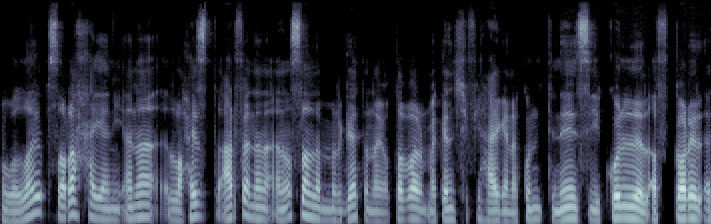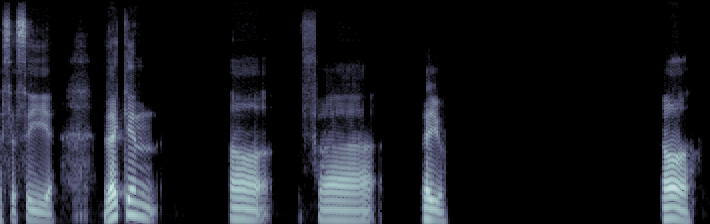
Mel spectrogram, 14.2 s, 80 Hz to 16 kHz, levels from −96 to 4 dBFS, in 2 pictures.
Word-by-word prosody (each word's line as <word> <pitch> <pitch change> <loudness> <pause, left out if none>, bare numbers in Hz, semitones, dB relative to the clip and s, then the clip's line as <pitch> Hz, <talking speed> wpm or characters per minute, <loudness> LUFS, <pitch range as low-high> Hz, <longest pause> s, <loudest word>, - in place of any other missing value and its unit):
والله 120 - -3
بصراحة 190 -5 -1
يعني 135 -1 -5
أنا 160 +2 -3
لاحظت 155 +7 -3
عارفة 195 - +1
إن 155 -6 -4
أنا 140 -2 -4
أنا 130 - -3
أصلًا 165 -2 0
لمّا 125 -2 -9
رجعت 145 +6 -4
أنا 115 - -7
يُعتبر 135 +4 -1
ما 115 - -8
كانش 130 +2 -5
في 140 - -18
حاجة 120 -1 -1
أنا 110 -1 -7
كنت 130 +3 -10
ناسي 130 -1 0
كل 150 +4 +4
الأفكار 145 +1 +5
الأساسية 120 -5 -3 0.5
لكن 170 -4 +4 0.7
آه، 135 -2 +2 0.3
ف - - -13 1.0
أيوه. 125 -4 +3 2.2
آه. 140 -6 +6
135 Hz, 120 wpm, -24 LUFS, 125-150 Hz, 2.2 s, آه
